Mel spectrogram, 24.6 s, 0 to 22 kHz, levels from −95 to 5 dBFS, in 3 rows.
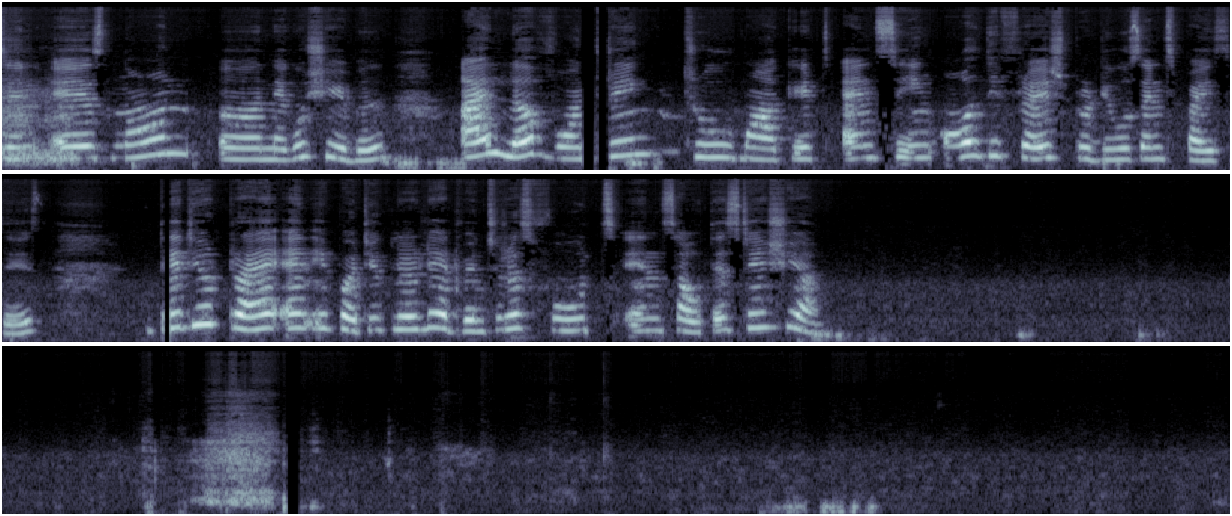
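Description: At 3.86–4.05 s, 9.26 s and 18.27–18.37 s, speech cuts to silence and resumes further on with nothing repeated, likely a Bluetooth dropout of lost packets rather than a buffering stall.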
